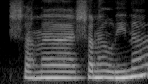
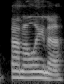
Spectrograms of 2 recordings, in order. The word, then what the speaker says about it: Annalena: Shanalina, is that how I pronounce it, or did I pronounce it wrong? It's Annalena.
